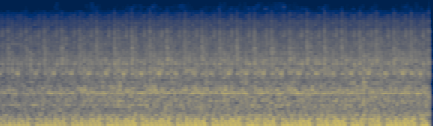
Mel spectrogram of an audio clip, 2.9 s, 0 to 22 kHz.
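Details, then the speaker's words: 1973 MG Midget small four-cylinder, first start after over 21 years off the road, about 50,863 miles on odometer; even steady low putter at idle with no knocks or misses; normal idle. "Just let it idle. We're just going to let it idle for a while. Don't grab Mark. Some kinks to work out, but it runs and it idles like it's brand new."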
